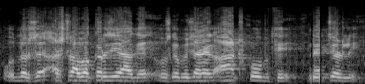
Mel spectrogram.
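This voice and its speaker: A man's voice: high-pitched, little pitch movement, moderate pace, vocal fry, bright, forceful tone, slight background noise, low-quality recording. An older man giving a sermon to a live gathering, telling a story and teaching a mantra for the listeners to repeat. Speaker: spiritual guru.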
